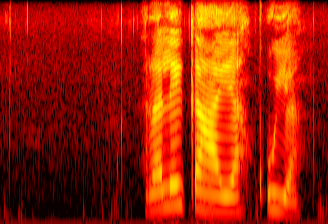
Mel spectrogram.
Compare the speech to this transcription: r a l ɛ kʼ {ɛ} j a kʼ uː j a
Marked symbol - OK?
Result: no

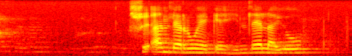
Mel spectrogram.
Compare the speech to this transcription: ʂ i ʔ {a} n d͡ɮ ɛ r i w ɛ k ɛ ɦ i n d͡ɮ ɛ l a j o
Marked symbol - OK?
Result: yes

